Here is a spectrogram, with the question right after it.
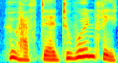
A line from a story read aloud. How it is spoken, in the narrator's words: cried the giant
